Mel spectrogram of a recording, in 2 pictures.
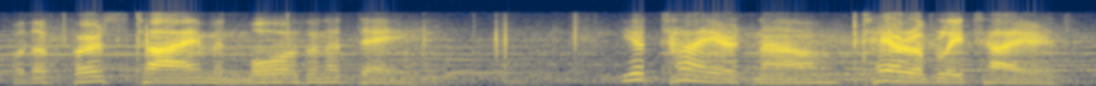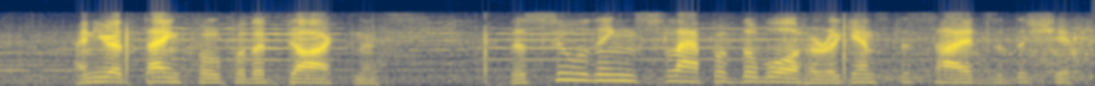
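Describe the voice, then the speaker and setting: An actor playing a knowing, ominous narrator who addresses the listener in suspenseful, ironic old-time radio style. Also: male voice, fairly high pitch, close to an everyday voice. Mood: brooding. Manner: ironic, suspenseful, deliberate phrasing. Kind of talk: dramatic second-person radio narration. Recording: muffled vintage radio recording, music behind. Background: dramatic music.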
